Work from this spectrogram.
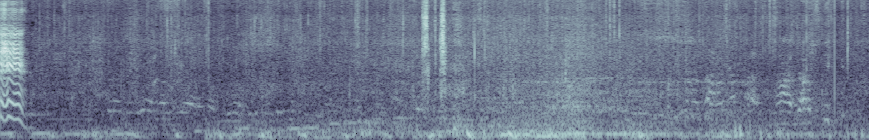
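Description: Herd of goats driven by tribal shepherds on a rural road in Junnar taluka, several bleats rising from nearby and farther away, with hoof clatter and people talking over them.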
